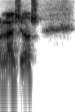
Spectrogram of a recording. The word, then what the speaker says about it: Lajos: Me presento, soy Lajos. Es un nombre húngaro, se pronuncia en catalán y se escribe con J, o sea, digamos, en Hungría la J se pronuncia como en catalán, como Lajos, y significa Luis.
